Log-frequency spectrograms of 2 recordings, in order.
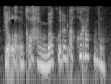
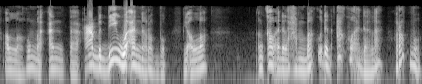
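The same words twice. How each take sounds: First: High, thin excited quote; joyful slip. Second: Ecstatic cry. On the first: Preacher re-quoting the man's joyful slip, high and giddy. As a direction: blurt it out giddy with joy. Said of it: "udah keceplosan". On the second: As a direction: shout the prayer in overwhelming joy. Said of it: "sambil mengucapkan". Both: Retold or imitated.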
